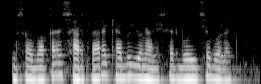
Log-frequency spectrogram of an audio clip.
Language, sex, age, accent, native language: Uzbek, male, 18-24, Sirdaryo, Uzbek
